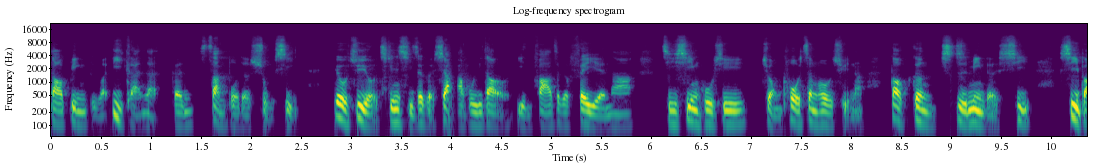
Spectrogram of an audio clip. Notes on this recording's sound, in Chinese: 本集節目採用 Zoom 遠端錄音，非專業設備，錄音品質欠佳敬請見諒！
